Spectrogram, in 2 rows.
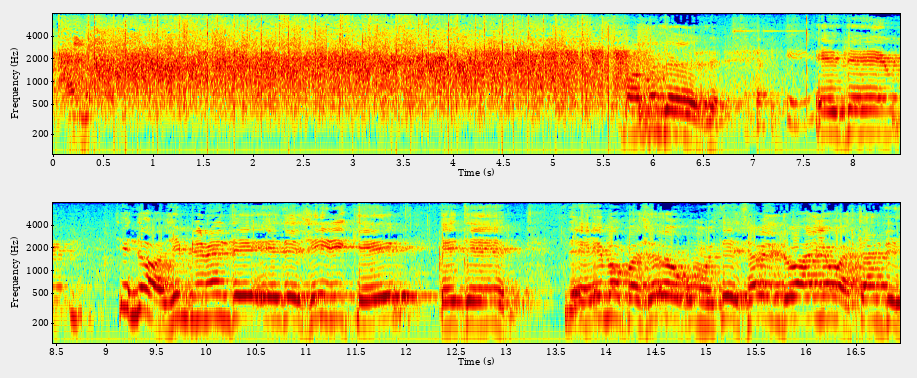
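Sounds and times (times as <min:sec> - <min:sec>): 
applause: 0:00.0 - 0:06.0
speech: 0:06.7 - 0:16.9.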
